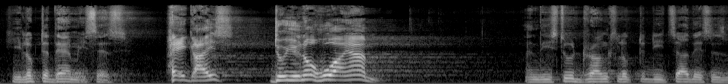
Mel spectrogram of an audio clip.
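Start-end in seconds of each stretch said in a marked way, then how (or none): 1.7-3.8 loud, high, commanding challenge; indignant general. Retold or imitated. Shocked general confronting two drunks, indignant. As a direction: pull rank on them loudly.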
